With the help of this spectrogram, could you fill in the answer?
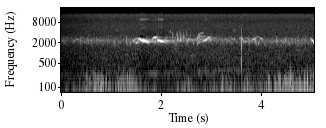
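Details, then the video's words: Common blackbird singing along a mountain path, Zauberwinkel and Kundler Bergweg: mellow warbled phrases, fluty and wavering, rising to a brighter peak midway, over steady low rumbling background noise. "Tatsächlich handelt es sich beim ersten Gesang um den einer Amsel."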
